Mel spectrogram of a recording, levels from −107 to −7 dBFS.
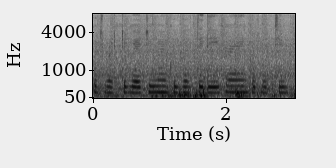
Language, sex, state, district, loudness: Hindi, female, Jharkhand, Jamtara, -17 LUFS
